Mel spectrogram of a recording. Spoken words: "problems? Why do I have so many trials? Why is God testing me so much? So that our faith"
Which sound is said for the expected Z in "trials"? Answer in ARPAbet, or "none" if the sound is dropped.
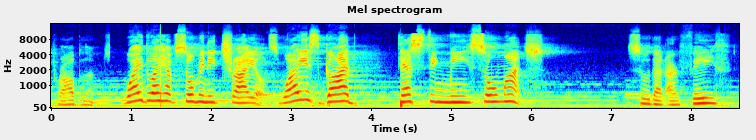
S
